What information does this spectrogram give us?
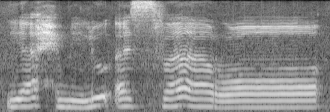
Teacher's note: را کو ہم نے پر پڑھنا ہے کیونکہ را کے اوپر زبر ہے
